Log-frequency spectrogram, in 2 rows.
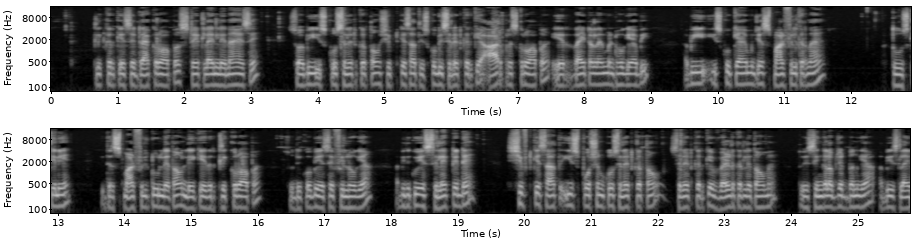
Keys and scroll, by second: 6.6 r.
